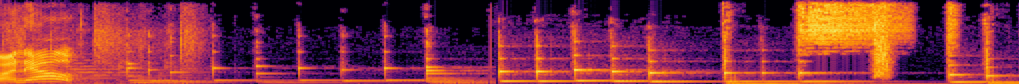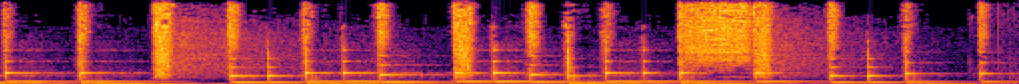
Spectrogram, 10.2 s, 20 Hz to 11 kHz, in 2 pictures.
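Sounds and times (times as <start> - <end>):
speech: 0.0 - 1.1
synthesized ringtone version of a country song: 0.6 - 10.1
steady punchy bass beat: 3.7 - 9.3.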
